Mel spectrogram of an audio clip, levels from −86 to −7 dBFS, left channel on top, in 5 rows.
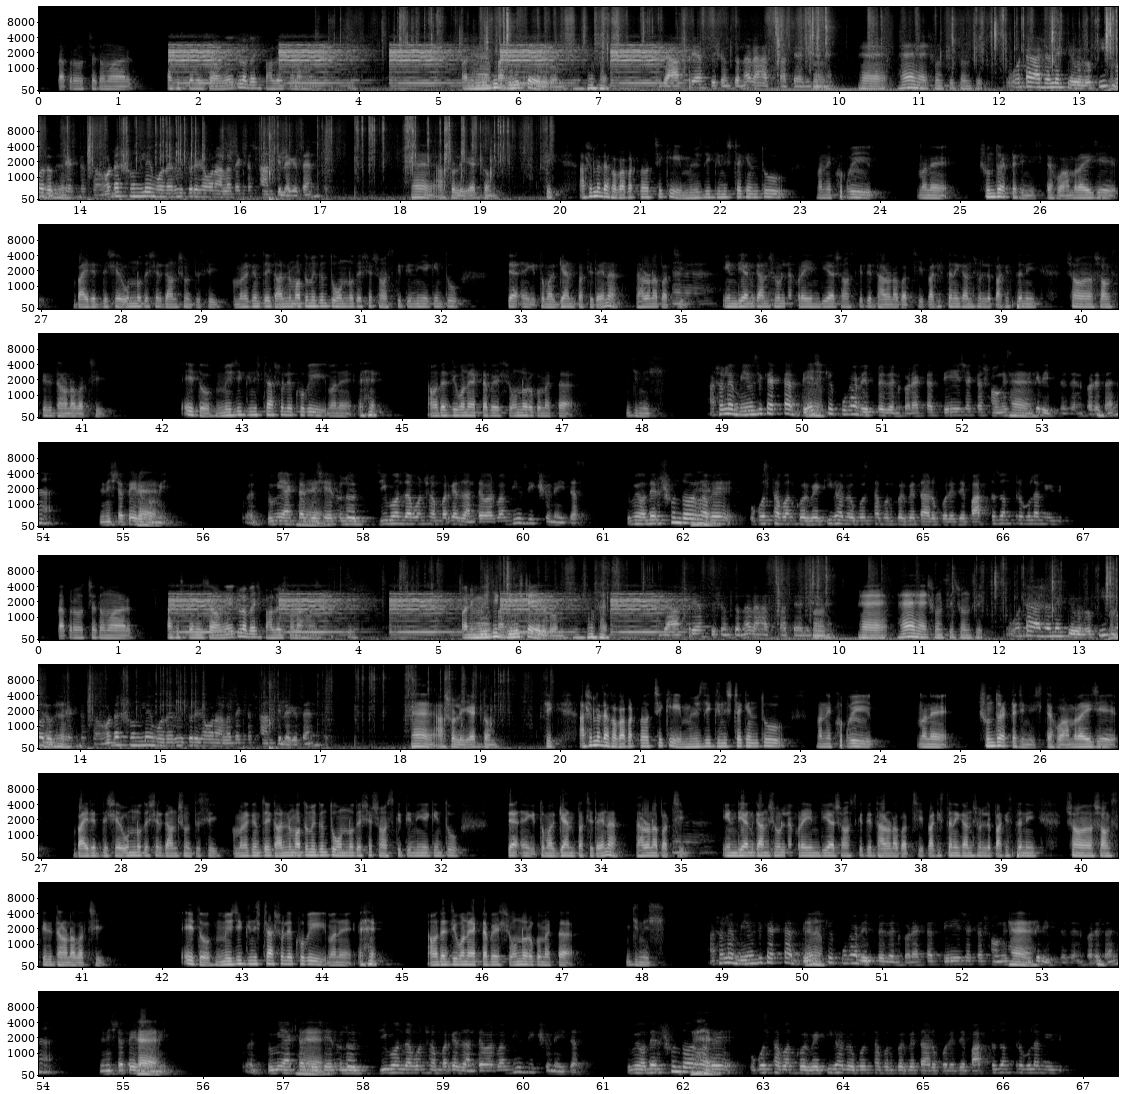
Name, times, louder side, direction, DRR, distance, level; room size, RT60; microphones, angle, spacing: voice 1, 0.2-1.2 1.6-3.5 3.8-4.0 5.3-7.1 9.7-9.9 10.2-11.8 13.4-13.9 18.1-19.2 19.8-22.8 23.2-23.9 24.5-24.8 25.2-26.9 27.4-32.4 32.8-35.1 35.5-41.3 42.2-44.7 45.3-47.1 47.8-48.3 50.0-50.3 52.6-52.9 53.7-53.8 55.2-55.5 57.2-57.5 62.1-62.5, right 3 dB, 45° right, 0.7 m, -37 dB
sound 1, 1.6-8.2, left 2 dB, 15° left, 0.7 m, -37 dB
Magizine Pages, 3.3-19.9, left 10 dB, 55° left, 0.9 m, -45 dB
voice 2, 5.4-6.3 7.7-9.9 12.1-13.9 14.2-17.0 34.9-35.4 36.1-36.2 48.8-52.6 52.9-54.1 54.7-55.5 56.5-60.7 61.3-66.7, left 1 dB, 75° left, 2.0 m, -40 dB
18.5 x 7.7 x 9.5 m
head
